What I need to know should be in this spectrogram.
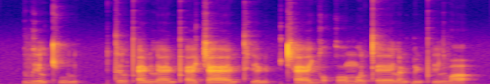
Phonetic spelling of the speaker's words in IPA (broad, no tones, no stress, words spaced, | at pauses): vɪlcʰul | təlpʼæɳ læːɳpʼæcæːɳ tʰɪɳ | cʰæːʎɔkɔ mɔltʼɛːlɑɳɓɪɳ pʼɪlvɑ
